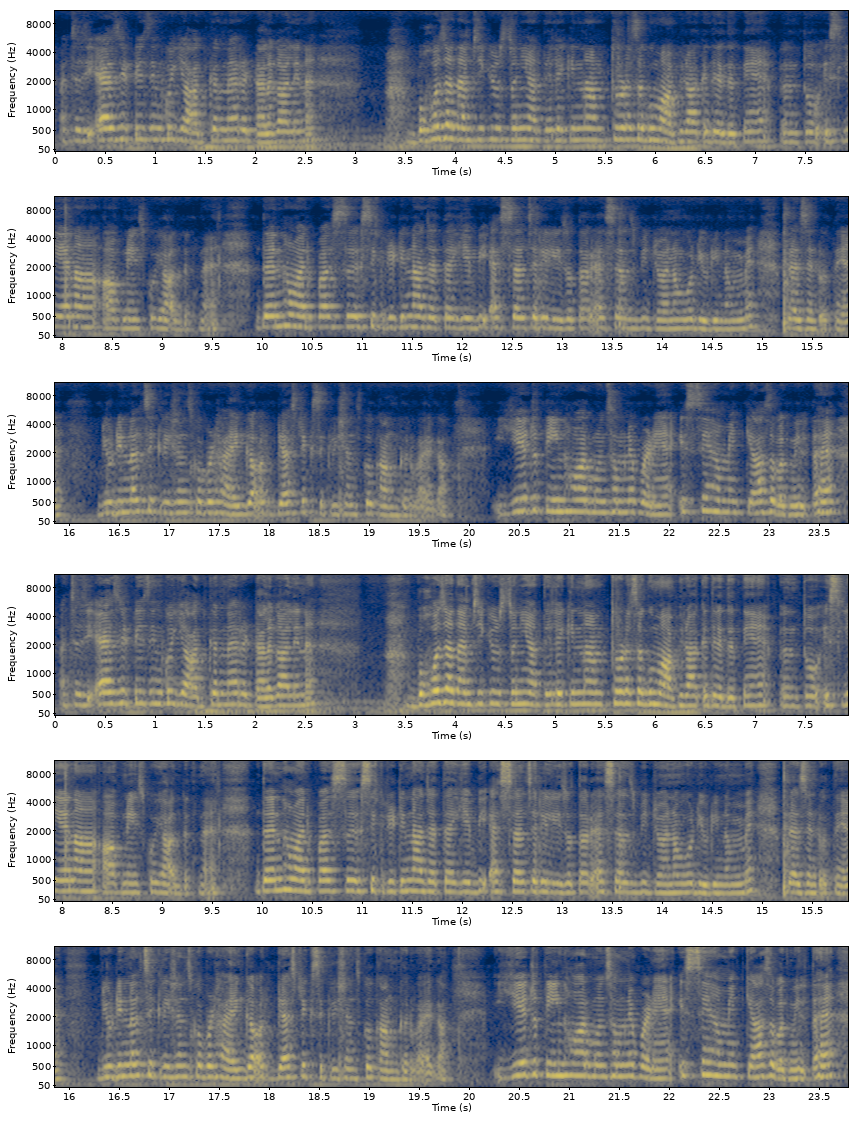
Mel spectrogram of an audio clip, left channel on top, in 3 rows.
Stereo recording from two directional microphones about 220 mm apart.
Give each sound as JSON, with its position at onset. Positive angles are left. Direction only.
{"t": 0.3, "sound": "a woman's voice", "side_deg": -50}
